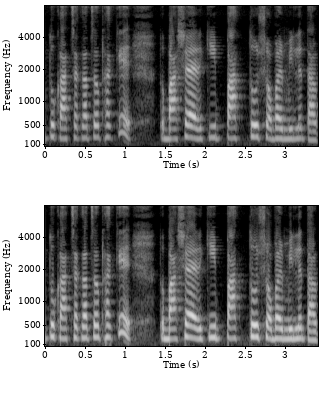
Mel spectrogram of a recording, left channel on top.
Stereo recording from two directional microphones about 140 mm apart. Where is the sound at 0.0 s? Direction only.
30° right (ahead or behind).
